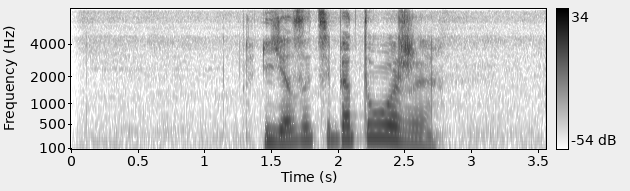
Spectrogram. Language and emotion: Russian, positive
